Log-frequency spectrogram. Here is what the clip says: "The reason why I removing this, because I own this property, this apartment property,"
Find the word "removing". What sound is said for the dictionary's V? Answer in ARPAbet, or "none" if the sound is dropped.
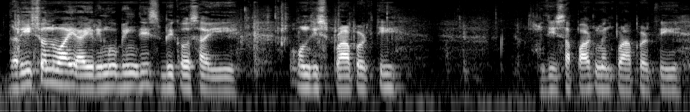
B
